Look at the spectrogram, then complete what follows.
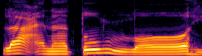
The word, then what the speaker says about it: la'natullahi: Tafhim itu artinya tebal, yaitu cara baca lafal Allah ini atau lam jalal ini ditebalkan. La'natullahi seperti itu. Tidak boleh lafal Allah ini dibaca tarkik atau tipis, tidak boleh. Seperti contoh la'natullahi, tidak boleh.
